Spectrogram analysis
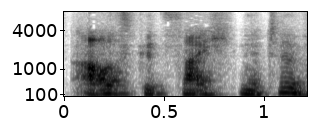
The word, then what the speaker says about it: ausgezeichnete: Ja, be careful with the end of here, the E needs to be pronounced. Ausgezeichnete Wahl.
